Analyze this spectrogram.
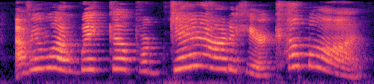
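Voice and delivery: loud, high urgent shout; calling out. Acted. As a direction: rouse everyone from their sleep. Alex calling out to sleeping slaves.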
